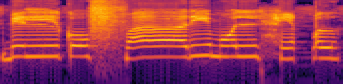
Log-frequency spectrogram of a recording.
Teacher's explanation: یہ قوف موٹا ہے اور قوف حرف قلقلہ میں سے بھی ہے، مطلب آواز پلٹ کے واپس آئے گی. کیونکہ یہ آخر میں آ رہا ہے، ہمارے یہاں پہ ہم ختم کر رہے ہیں تو اس کی آواز پلٹ کے واپس آئے گی.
